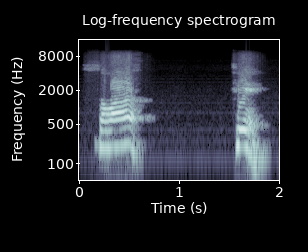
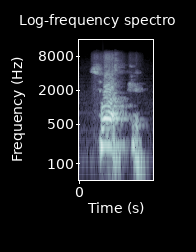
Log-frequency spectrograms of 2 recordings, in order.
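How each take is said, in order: First: स्वास्थ्य slowly split as "svaas... thya"; slow correct form. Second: Said in the usual way. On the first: Shown as a demonstration. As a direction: draw out the long aa in स्वास्थ्य, pause before "thya". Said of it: "ये होता है".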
